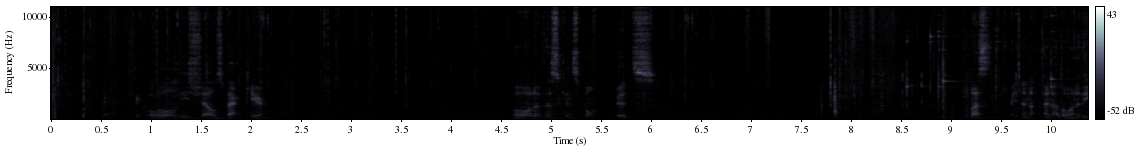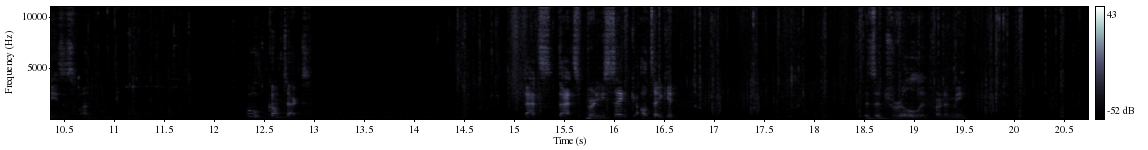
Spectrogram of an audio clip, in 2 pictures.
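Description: A man talks calmly and close into a microphone, in short bursts.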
